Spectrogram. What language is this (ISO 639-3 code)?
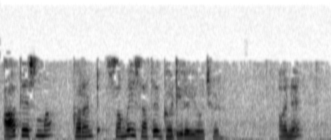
guj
